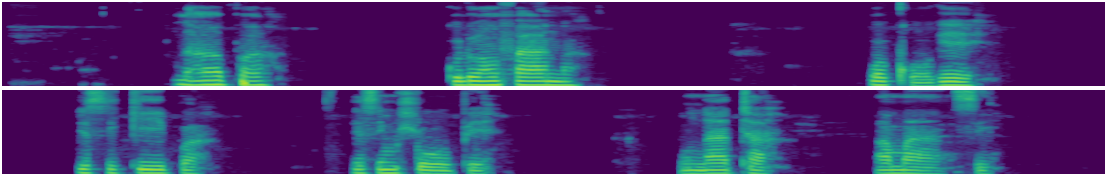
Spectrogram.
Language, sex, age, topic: North Ndebele, male, 18-24, health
